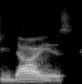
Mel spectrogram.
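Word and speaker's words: Eudarius: But it's spelled EU and then Darius, but it's pronounced Udarius.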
